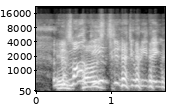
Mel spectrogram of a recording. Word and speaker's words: Maldives: Muhammad Wahed Hassan, a former president of the Mald Dives, resigned his No, mispronouncing everything I told you. The Maldives didn't do anything wrong.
